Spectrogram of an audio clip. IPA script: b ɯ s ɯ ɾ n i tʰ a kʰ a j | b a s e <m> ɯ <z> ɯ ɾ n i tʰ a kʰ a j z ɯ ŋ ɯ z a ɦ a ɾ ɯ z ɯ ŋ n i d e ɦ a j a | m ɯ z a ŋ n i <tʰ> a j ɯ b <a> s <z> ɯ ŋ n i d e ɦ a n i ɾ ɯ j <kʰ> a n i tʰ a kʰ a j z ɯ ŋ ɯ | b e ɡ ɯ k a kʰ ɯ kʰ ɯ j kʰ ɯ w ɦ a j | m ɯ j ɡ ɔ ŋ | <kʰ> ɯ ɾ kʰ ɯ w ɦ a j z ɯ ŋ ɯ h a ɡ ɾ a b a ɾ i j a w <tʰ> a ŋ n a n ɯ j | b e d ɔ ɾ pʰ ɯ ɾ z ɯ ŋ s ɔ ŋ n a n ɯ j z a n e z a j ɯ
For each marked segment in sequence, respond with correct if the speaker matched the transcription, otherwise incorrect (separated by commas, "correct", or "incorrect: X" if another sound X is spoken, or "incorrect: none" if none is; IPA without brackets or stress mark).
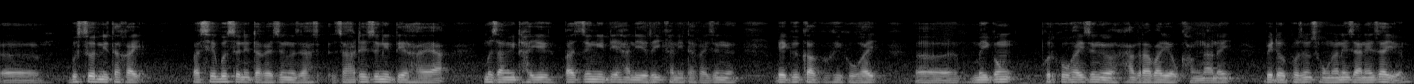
incorrect: b, incorrect: s, correct, correct, correct, correct, incorrect: pʰ, incorrect: kʰ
